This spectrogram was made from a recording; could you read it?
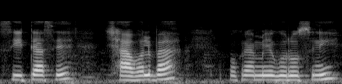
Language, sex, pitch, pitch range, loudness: Sadri, female, 215 Hz, 205-225 Hz, -17 LUFS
